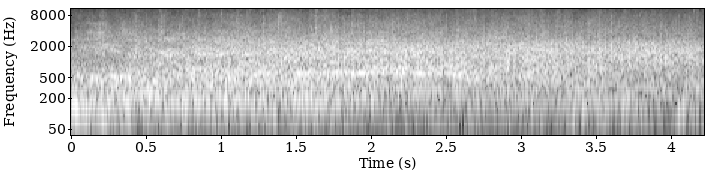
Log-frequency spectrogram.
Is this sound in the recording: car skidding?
no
